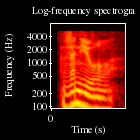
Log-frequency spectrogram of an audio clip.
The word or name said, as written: venule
